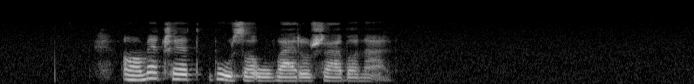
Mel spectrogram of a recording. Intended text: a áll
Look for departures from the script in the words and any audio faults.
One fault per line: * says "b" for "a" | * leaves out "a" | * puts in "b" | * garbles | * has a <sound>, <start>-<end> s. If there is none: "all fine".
* puts in "mecset bursa óvárosában"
